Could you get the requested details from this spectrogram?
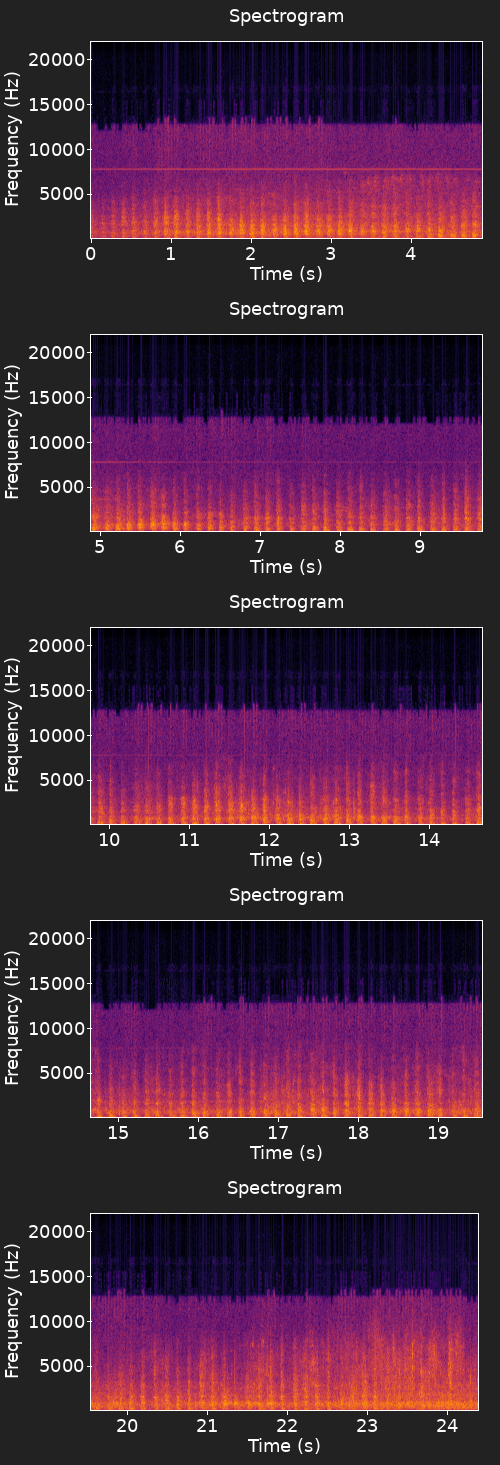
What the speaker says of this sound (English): engine approaches Morra en route to Mallaig.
